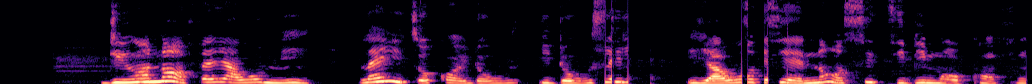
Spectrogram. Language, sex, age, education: Yoruba, female, 15-29, tertiary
